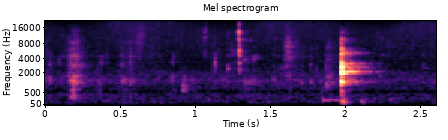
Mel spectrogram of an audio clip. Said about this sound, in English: Excuse me, chewing ice.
